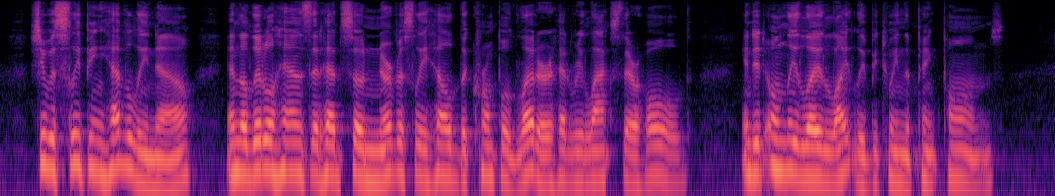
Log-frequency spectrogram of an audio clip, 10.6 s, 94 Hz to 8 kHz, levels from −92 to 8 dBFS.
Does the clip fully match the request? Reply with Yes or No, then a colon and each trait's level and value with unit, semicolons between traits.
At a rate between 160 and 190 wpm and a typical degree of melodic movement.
Yes: average, 175 wpm; average, 3.8 semitones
